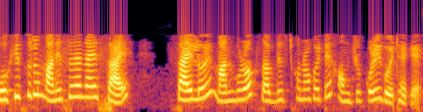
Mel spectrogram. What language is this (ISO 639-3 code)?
asm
